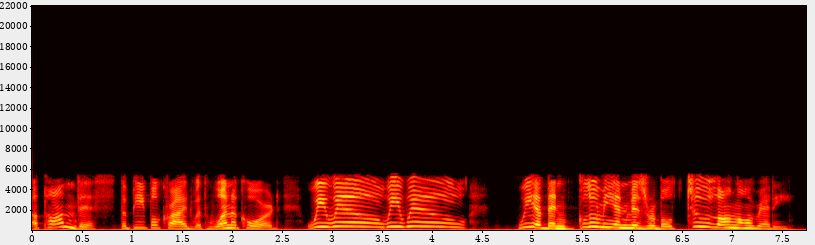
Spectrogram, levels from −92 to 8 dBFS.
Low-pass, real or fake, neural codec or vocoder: 5.4 kHz; real; none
